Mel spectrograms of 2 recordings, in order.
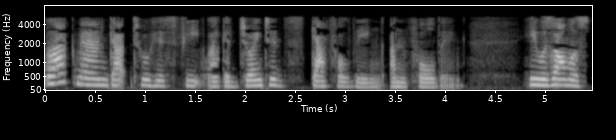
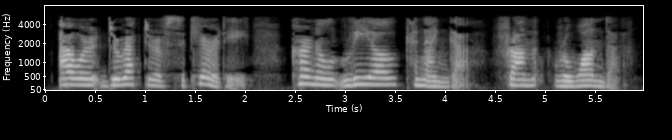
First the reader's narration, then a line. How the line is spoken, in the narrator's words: said Eberly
